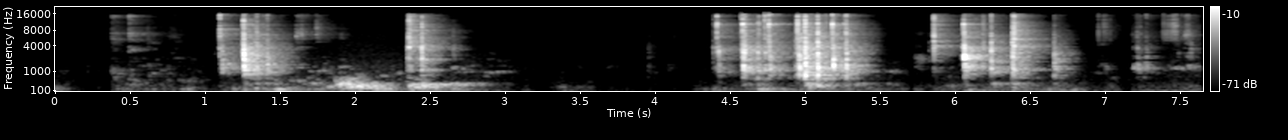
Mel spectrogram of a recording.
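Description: A compact 60% RGB-backlit mechanical keyboard with plastic keycaps is typed with fingertips and long nails in slower key presses. Bright, clacky plastic clicks come in short bursts separated by silent pauses, with a quiet lower thock under some strokes.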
